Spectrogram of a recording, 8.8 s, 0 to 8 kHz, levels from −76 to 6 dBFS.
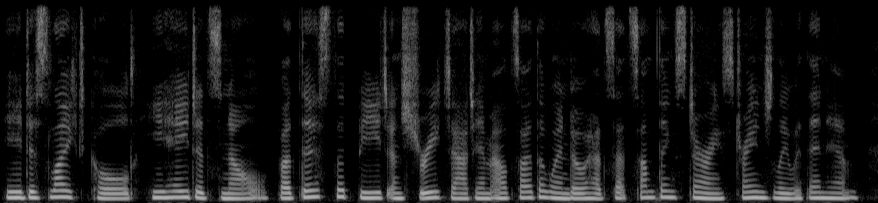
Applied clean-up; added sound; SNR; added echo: none; none; none; none.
